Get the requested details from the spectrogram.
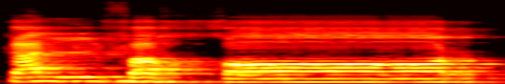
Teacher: وقف کی صورت میں را جو ہے یہ ساکن ہو جائے گی، خا کو کھینچتے ہوئے را ساکن کے ساتھ ملائیں گے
